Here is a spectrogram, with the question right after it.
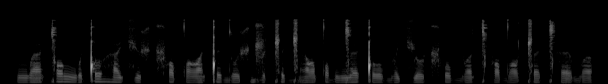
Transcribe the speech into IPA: ŋʷ æ ǀ ɔ ŋʷ ɪ ǃ ʊ ɦ æ t͡ɕ ʊ ʃ ʈ͡ʂʰ ʊ tˤ æ ǃ ɪ d o ʃ ɖ͡ʐ ɪ ǁ ɪ ɡ͡ǁ æ tˤ ɪ b ŋ͡ǀ ɛ ǃ o b ɐ t͡ɕ o ʈ͡ʂʰ o b ɐ ǀʰ ɪ dˤ o ǁ ɛ ǀʰ ɛ b ɐ

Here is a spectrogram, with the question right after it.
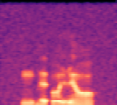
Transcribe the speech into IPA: m b ʏ ʔ ɔ̃ rʲ ɔ̃

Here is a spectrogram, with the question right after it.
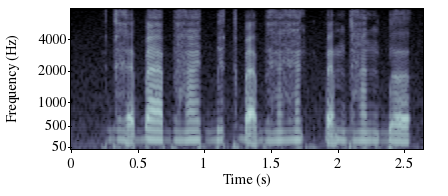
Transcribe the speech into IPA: ɡʱ ɛ̰ ɓ æ bʱ æ̃ e̯ ɡ͡b ɪ k ɓ æ̰ bʱ ɛ̃ ɦ ɛ̃ k k͡p ɛ̰ m ɡʱ æ̃ n ɡ͡b ə

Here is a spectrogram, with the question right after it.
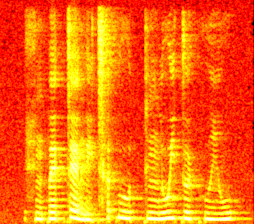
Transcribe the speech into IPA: h ɪ˨˩ ŋ p ɛː˨˥ k̚ s ɛː˨˩ ŋ e˨˩ j t͡sʰ ɐ˥ t̚ w uː˨ t̚ k ɪ˨ ŋ l uː˧ j t̪ ɵ˨˧ ɥ kʷʰ iː˨˧ w

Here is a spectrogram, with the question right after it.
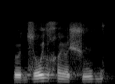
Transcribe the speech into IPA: ɵ d͡z o lʲ χ ĩ ə̯ ʃ u ɡ

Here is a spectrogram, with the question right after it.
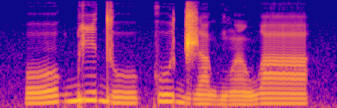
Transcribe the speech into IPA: oː˨˦ ɡ͡b i˦ d uː˨ k u˦ d͡ʒ a˨ ɡʷ ã˨ w a˦

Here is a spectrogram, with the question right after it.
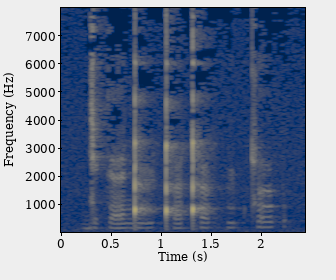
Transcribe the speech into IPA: ɟ e˨ k ɛː˨ ŋ͡ǃ ʉː˨ ǃʰ œ˨ ǃʰ œː˧ k p ʉ˨˦ p cʰ ɵː˦ p

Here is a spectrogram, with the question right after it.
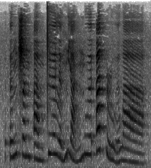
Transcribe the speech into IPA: ʔ ə˧˥ ŋ ʂ a˧ n ʔ a˨˩ m t̪ ɨ˧ ə̯ l ə˨˩˦ ŋ j a˨˩˨ ŋ m u˧ ə̯ ʔ a˦˥ t̚ ɹ u˨˩˨ ə̯ w aː˨˩

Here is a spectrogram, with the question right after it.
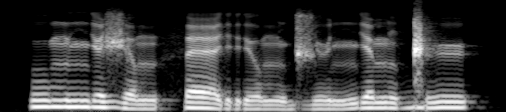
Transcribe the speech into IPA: u˦ m nʲ ə˦ ʒ ə˨ m θ ɛ˦˨ rʲ o˨ m d͡ʒ ʉ˨ nʲ ɛ˦ m ɡ͡ǁ ʉ˦

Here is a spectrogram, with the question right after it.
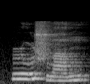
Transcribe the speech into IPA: ɻ u˧˥ ʂ w a˧˥ n

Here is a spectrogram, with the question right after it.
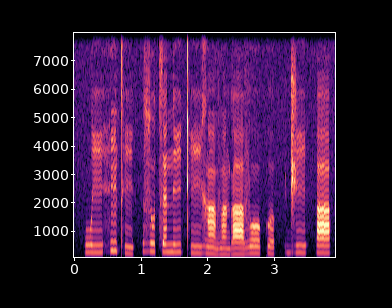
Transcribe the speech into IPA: w iː˨ h ĩ˦ tʰ i˨ | z u˦˨ t͡s ɛ˦ n iː˦ kʰ iː˦ ɣ ã˦˨ v ã˨ ɡ aː˨ v oː˦ k ʊ˦ | d͡ʒ i˦ | a˦

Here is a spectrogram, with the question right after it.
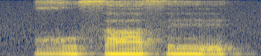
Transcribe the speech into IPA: ɣ ʊ θ a θ e

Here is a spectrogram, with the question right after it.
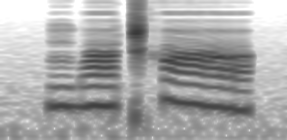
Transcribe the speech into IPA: m b ɔ ǁʰ ɔː

